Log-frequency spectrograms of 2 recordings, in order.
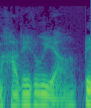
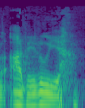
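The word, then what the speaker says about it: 哈利 路 亚 (הללויה): 那里面经常有一些他们认为最杰出的拉比，而那些拉比在提到这个字的时候都读成哈利路亚，并不读成阿里路亚。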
